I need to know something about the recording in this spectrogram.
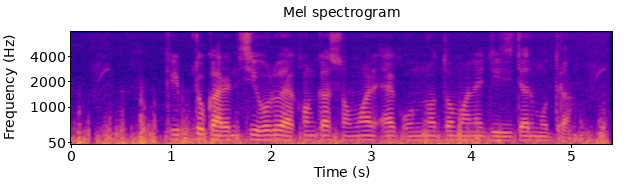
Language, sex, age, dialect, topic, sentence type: Bengali, male, 18-24, Standard Colloquial, banking, statement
